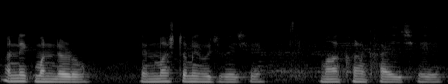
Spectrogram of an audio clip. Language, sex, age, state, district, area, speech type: Gujarati, male, 30-45, Gujarat, Surat, urban, spontaneous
